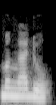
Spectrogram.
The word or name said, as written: mengaduk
